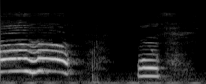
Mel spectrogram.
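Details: ['A Siberian Husky singing with a clear, steady, slightly wavering howl-like note for under a second. After a short pause it gives a second, shorter and lower tone.']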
